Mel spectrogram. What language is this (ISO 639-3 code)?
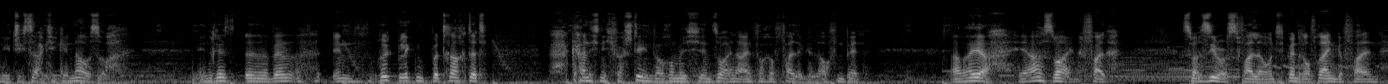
deu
